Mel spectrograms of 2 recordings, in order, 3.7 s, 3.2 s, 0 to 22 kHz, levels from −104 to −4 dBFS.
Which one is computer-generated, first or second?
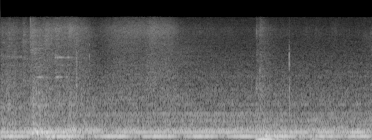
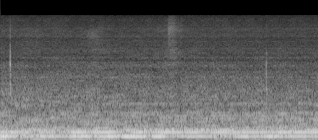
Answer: second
